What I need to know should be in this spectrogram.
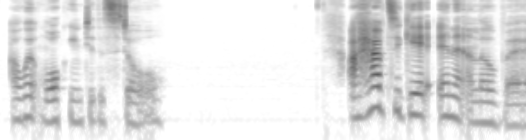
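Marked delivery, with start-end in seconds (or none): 0.1-1.2 put-on British accent, much quieter. Asked to show a British accent, the speaker says a test sentence in a British accent. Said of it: "Hit me with your British accent".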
